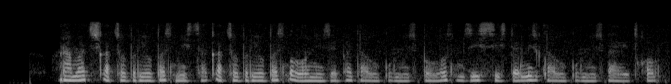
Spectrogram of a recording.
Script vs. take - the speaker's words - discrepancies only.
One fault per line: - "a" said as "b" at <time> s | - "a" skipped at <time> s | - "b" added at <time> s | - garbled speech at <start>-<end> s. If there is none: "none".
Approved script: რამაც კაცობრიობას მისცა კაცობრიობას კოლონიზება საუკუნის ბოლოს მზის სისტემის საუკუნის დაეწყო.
none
